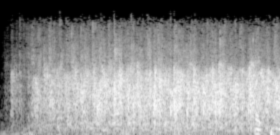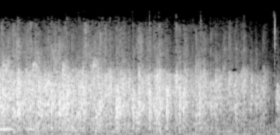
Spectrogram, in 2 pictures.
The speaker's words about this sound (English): Those were very beautiful words. Let's please give those words one more round of applause.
